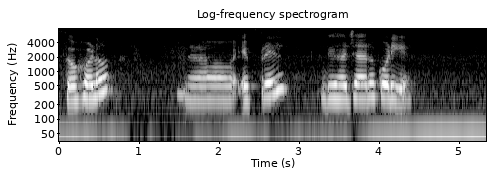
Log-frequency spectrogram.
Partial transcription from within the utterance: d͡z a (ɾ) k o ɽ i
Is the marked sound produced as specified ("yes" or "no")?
yes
